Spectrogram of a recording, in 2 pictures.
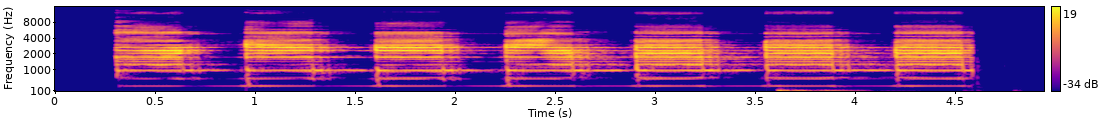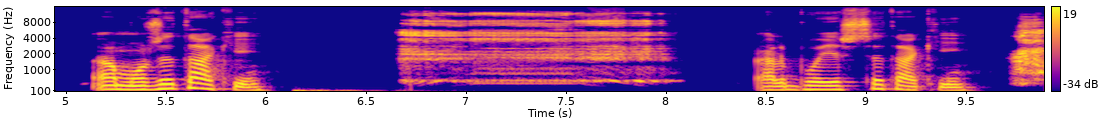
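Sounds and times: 
harsh alarm clock ringing in buzzy bursts: 0.3s - 4.6s, 6.7s - 8.0s
speech: 5.2s - 6.1s, 8.4s - 9.7s.

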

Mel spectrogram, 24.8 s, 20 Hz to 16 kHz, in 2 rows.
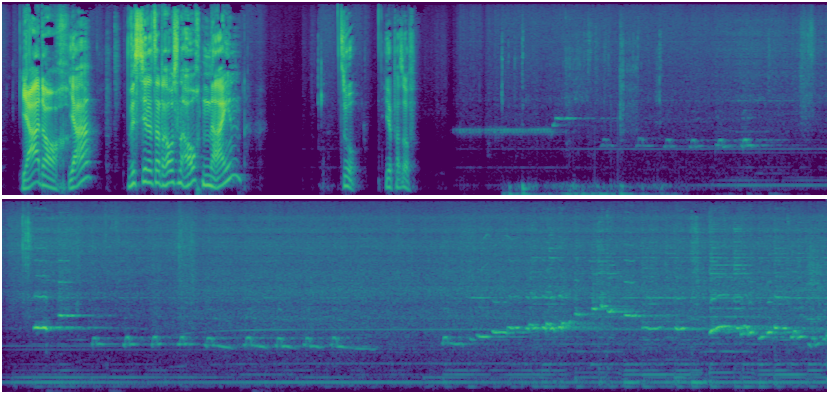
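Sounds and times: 
speech: 0.3s - 3.7s, 5.1s - 6.3s
person whistling a melody: 7.4s - 11.8s, 12.8s - 18.0s, 18.9s - 24.7s
low steady backing drone: 7.5s - 21.3s.

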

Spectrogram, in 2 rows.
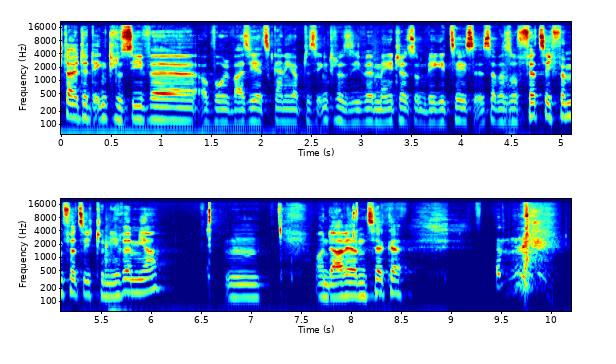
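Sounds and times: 
speech: 0.0s - 10.1s
person sneezing: 9.4s - 10.2s.

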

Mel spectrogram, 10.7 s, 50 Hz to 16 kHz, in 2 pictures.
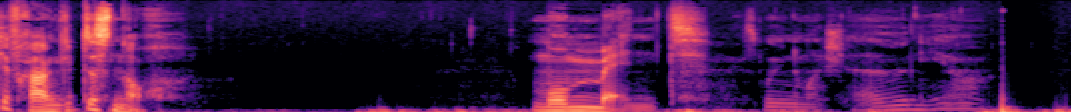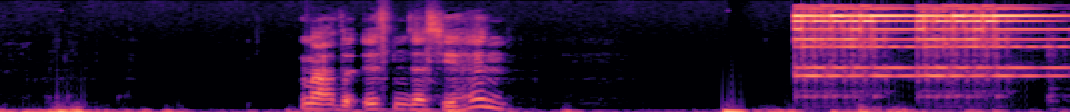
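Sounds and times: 
speech: 0.0s - 1.0s, 2.6s - 5.8s, 6.8s - 8.0s
low thumping rumble: 1.2s - 9.8s
telephone bell ringing: 9.3s - 10.7s.

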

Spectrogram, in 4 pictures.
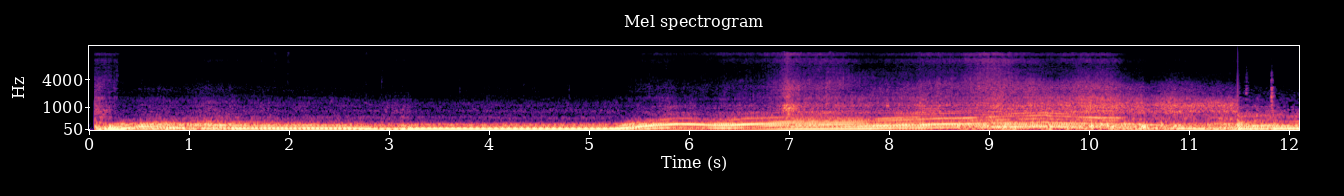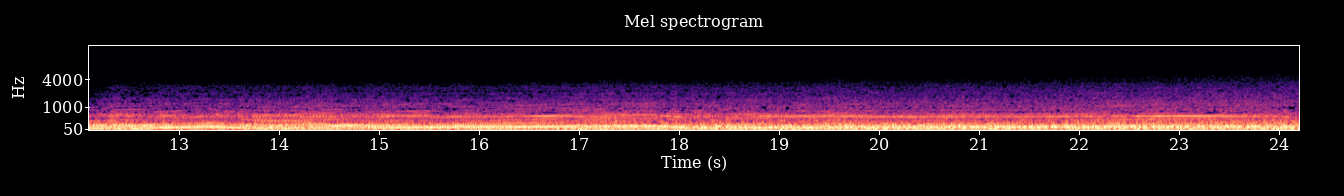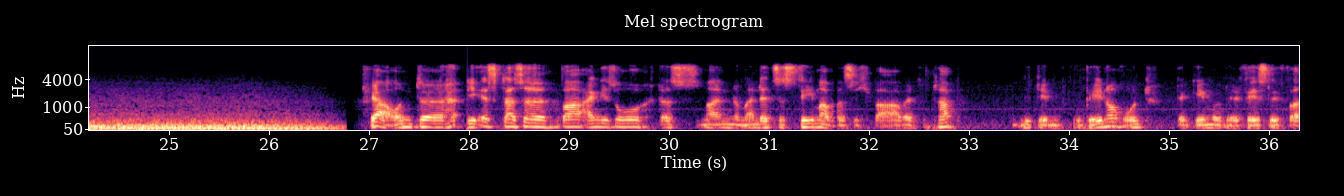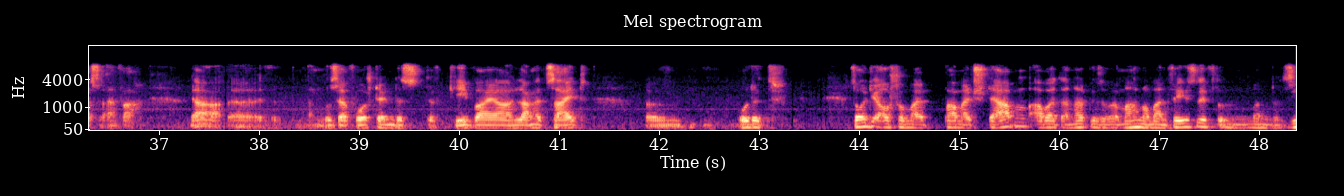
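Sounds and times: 
7-litre V12 engine of a Mercedes W140 AMG with AMG exhaust revving: 0.0s - 26.8s
speech: 27.0s - 43.3s, 43.9s - 48.3s.

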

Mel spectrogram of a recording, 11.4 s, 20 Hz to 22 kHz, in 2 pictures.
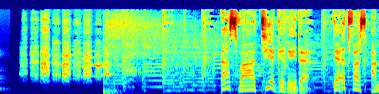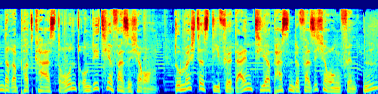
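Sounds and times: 
dog panting in quick rhythmic huffs: 0.2s - 2.2s
music: 0.6s - 11.3s
speech: 3.3s - 11.3s.

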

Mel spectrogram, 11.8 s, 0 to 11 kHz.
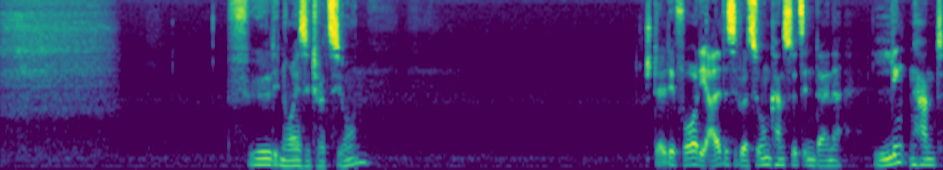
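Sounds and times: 
deep inhale through the nose: 0.0s - 1.6s
speech: 3.1s - 4.8s, 8.2s - 11.7s.

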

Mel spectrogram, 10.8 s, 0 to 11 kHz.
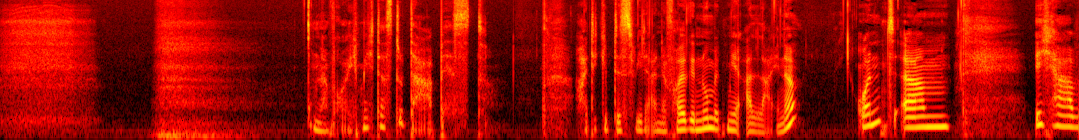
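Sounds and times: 
slow deep breath in and out: 0.0s - 2.9s
speech: 3.2s - 4.9s, 5.8s - 10.7s.

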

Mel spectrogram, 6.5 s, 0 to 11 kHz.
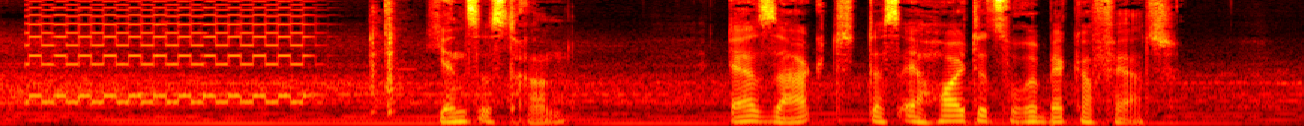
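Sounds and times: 
telephone ringing with a rapid electronic trill: 0.1s - 1.7s
speech: 2.2s - 3.0s, 3.6s - 6.0s.

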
